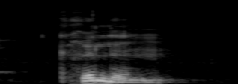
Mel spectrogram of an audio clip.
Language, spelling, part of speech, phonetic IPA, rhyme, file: German, grillen, verb, [ˈɡʁɪlən], -ɪlən, De-grillen.ogg
- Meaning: to grill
